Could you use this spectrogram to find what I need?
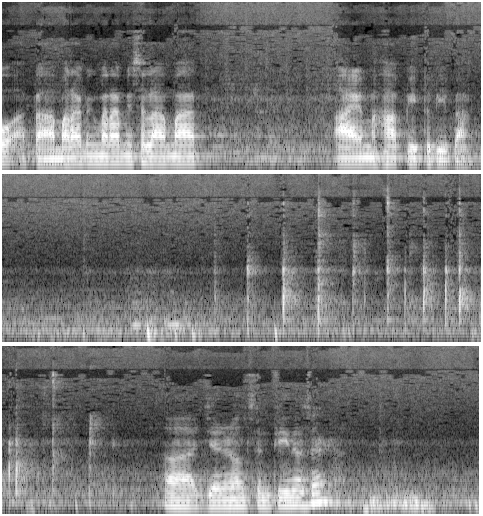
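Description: A middle-aged man speaks calmly into a microphone, in pauses.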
